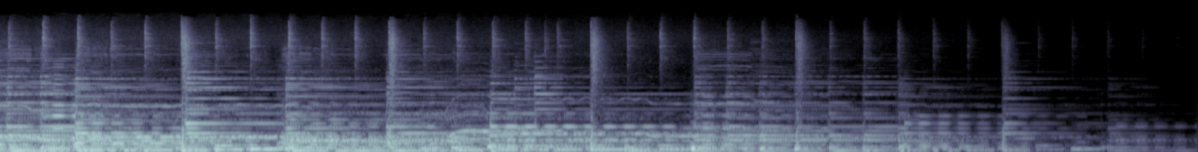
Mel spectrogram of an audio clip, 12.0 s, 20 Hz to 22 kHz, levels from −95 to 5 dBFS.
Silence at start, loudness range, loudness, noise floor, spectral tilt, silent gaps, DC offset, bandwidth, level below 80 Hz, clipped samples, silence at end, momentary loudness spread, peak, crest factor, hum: 0 s; 16 LU; -22 LUFS; -55 dBFS; -7 dB/octave; none; under 0.1%; 13.5 kHz; -30 dBFS; under 0.1%; 0.75 s; 18 LU; -4 dBFS; 18 dB; none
